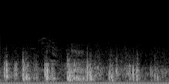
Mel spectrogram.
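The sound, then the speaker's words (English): Horse hooves clip-clopping in a quick, steady rhythm, a run of muffled thuds with a low background hum and no voices. “Back to the horses.”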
